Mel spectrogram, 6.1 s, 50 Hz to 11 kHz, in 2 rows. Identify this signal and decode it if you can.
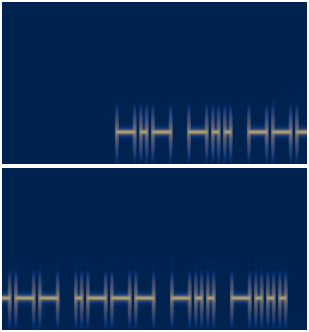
Morse code, heard as a keyed tone, about 20 wpm, 700 Hz. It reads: KD0JDB
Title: USA Callsign DE Callsign - 6 Characters - 20wpm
